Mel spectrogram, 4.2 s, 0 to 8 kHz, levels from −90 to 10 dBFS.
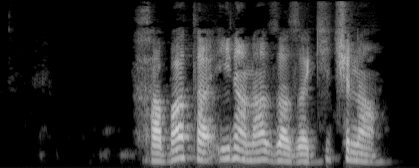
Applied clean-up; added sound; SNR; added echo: none; none; none; none.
